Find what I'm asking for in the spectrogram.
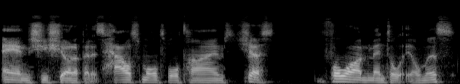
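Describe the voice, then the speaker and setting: Low-voiced man, dry close sound. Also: fairly even intonation, normal speed, a bit bright, no room sound. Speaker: podcast co-host. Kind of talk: casual chat.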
